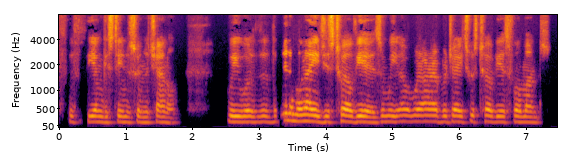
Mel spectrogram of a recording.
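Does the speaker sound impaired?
Yes: Parkinson's disease; diagnosed by neurologist in Malaysia around age 60, suspected for a while.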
